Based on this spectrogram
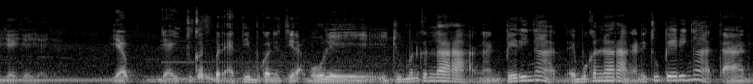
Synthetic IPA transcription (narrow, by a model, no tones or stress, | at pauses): ja̰ja̰ja̰ja | ja | ja̰it̪ukanbəra̰rt̪ibukanɲat̪ida̰ʔ̚bolɛhḭt͡ʃumankanlaɾa̰ŋa̰npeɾiŋat̪ɛbukanlaɾaŋanit̪upeɾiŋat̪a̰n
